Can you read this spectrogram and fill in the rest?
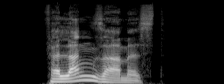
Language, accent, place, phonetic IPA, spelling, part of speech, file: German, Germany, Berlin, [fɛɐ̯ˈlaŋzaːməst], verlangsamest, verb, De-verlangsamest.ogg
- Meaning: second-person singular subjunctive I of verlangsamen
